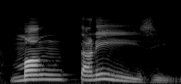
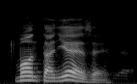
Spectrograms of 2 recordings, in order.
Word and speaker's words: Montagnese: close quote, by Francesco Montanisi. Where is it? Francesco. Did I say it right? Montanese? Montagnese.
